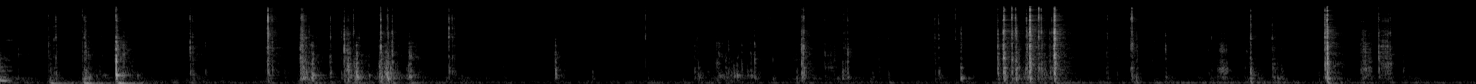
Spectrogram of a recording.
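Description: Irregular metallic clicks and clinks of a Mitsubishi DCT470 dual-clutch transmission's steel gears, shift forks and locating pin being pushed down and worked into place by hand. The clicks come in scattered clusters, with the densest rattle about ten seconds in.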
